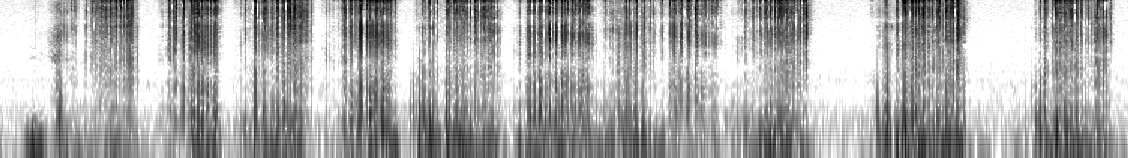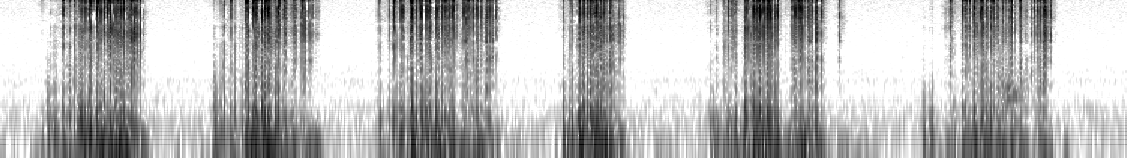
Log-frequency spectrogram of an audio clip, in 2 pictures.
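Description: Long acrylic nails scratch quickly across a single solid peach wax pillar candle, about hand length and held in one hand, with a raised honeycomb/diamond texture. The result is a run of short, rough scratching bursts with a bright, hissy top and a soft low rumble, separated by brief silences. The strokes come fast and tightly packed at first, then settle into a slower, steadier rhythm.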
